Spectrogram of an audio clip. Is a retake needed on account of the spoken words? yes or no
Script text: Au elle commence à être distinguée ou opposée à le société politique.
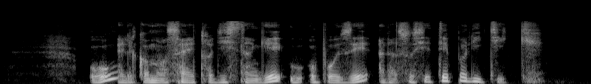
yes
